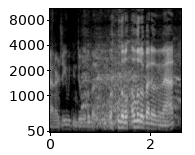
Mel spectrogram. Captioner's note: audience laughs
